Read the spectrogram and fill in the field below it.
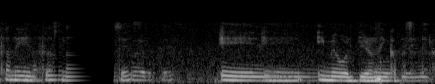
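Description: Short speech clip over a call link whose audio stops at 8 kHz, which fits a G.722 wideband path. The big problem running through the whole thing is echo with no canceller: the far end is clearly playing the call out loud and its mic is feeding it straight back, so every phrase gets a thinner copy about 10 dB down, trailing around 0.4 s behind. Early on there's a run of short concealed packet loss, three back-to-back holes of about 20 ms each at 0.56, 0.60 and 0.64 s. The decoder patched each one by stretching the last bit of sound, so it comes across as a quick smear and wobble rather than a clean gap. That rolls straight into what sounds like a long network dropout from 0.68 to 1.16 s, likely a stretch where nothing arrived at all. The receiver keeps extending the last sound as a fading buzz or hiss, then there's roughly 150 ms of dead silence before the audio picks up again further along, with nearly half a second simply gone.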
